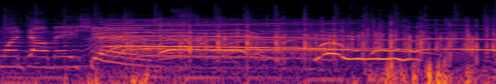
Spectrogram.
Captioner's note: crowd cheers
